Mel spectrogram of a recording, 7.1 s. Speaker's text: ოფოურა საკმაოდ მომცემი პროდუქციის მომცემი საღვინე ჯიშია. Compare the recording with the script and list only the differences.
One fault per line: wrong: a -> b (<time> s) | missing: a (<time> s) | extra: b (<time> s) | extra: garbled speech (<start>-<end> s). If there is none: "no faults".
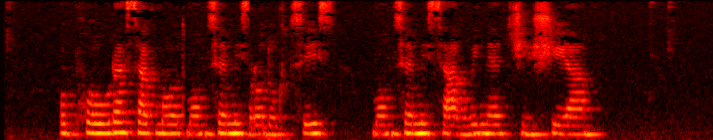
no faults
